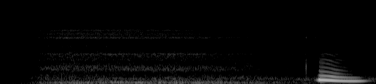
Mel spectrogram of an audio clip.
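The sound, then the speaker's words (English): A slow, steady breath drawn in through the nose for a few seconds, with a hand on the heart center, then a louder, brief exhale with a slight voiced sigh, over a faint steady background tone. “So just breathing in and out through the nose, hand to your heart center, feeling into this moment.”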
